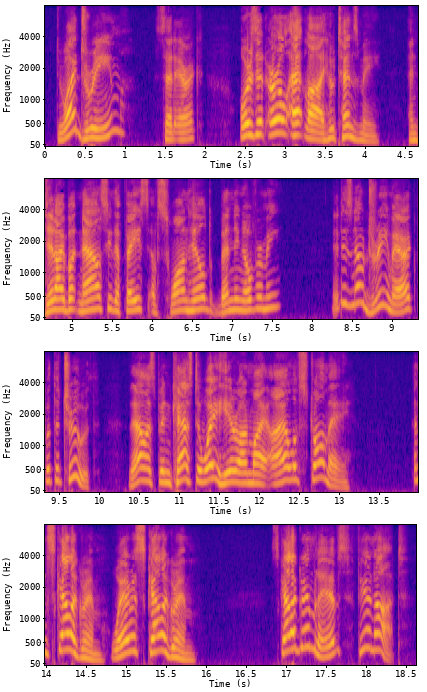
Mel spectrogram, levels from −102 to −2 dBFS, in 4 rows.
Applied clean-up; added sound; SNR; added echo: none; none; none; none.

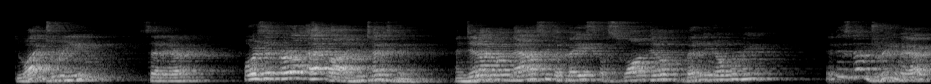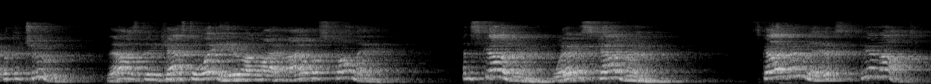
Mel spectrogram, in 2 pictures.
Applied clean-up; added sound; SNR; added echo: none; none; none; reverberation time 1.1 s.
